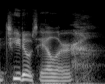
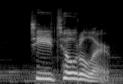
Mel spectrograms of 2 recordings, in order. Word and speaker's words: teetotaler: this all the time I just really want to say Tito Taylor that's just clearly not how that's pronounced t totaler t totaler that's it she total her right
